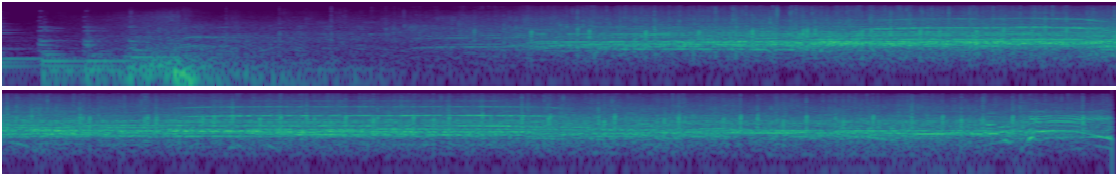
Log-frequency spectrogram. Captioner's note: applause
